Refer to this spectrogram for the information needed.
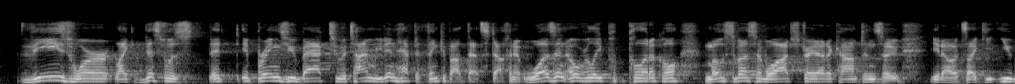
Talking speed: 250 wpm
